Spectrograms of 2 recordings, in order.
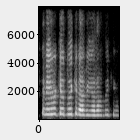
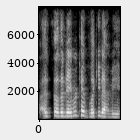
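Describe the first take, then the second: First: High, laughing through the words; real giggles breaking the line. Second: Said in the usual way. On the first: Real, not acted. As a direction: crack up while saying it. Retelling it while laughing.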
